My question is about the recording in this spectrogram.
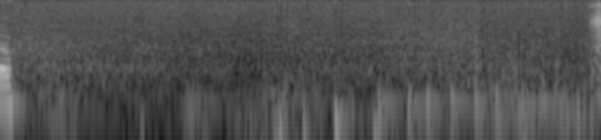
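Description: Steady low electrical hum with a run of short, soft low thumps starting about two seconds in: handling noise on a handheld microphone.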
